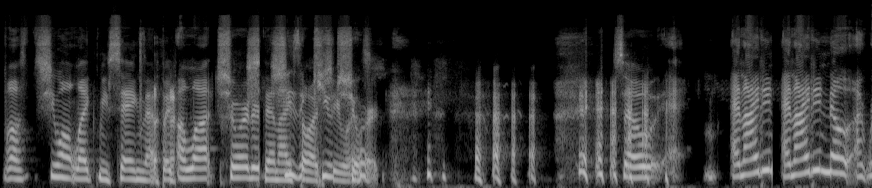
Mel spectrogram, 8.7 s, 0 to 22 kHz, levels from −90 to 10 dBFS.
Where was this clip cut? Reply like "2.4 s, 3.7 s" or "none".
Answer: 1.8 s, 2.6 s, 7.7 s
